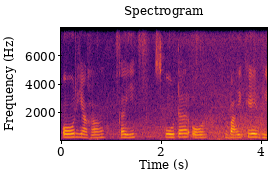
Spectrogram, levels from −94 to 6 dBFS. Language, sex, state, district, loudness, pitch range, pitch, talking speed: Hindi, female, Haryana, Jhajjar, -18 LUFS, 210-240 Hz, 225 Hz, 100 wpm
